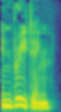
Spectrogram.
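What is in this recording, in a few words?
"inbreeding", British English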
